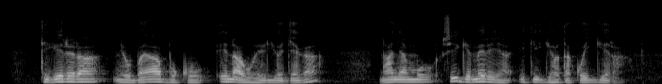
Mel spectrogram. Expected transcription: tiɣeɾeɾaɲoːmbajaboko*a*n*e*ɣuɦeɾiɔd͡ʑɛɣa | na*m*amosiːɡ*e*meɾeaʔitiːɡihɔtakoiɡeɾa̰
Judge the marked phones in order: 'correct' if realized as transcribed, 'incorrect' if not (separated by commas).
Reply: incorrect, incorrect, incorrect, correct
